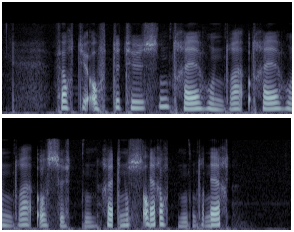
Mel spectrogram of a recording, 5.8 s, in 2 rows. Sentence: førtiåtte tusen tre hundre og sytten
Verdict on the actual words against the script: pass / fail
fail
